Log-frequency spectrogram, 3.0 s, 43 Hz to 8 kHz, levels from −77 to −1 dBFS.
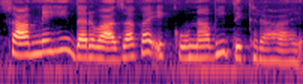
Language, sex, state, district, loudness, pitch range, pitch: Hindi, female, Bihar, Darbhanga, -19 LUFS, 220-300 Hz, 230 Hz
